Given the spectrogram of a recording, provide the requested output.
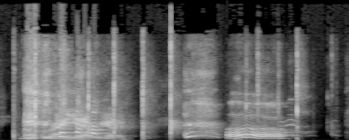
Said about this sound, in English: Yeah. Awesome. Welcome. We'll clap.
